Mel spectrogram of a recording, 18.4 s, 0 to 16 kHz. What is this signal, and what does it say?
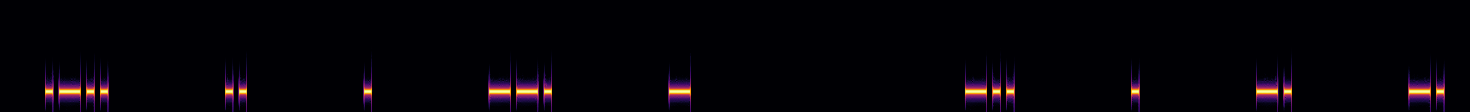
Morse code, heard as a keyed tone, about 14 wpm, spaced as for 5 wpm, 680 Hz. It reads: LIEGT DENN
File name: Morsekurs / Witze / Witz 04. Juli 2023 25 F70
